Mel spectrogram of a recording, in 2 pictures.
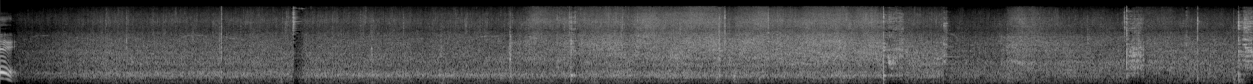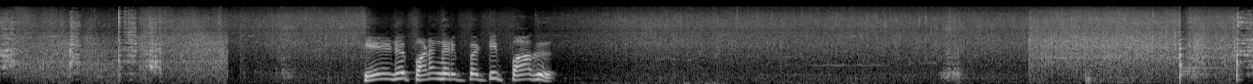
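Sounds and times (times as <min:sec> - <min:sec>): prawns sizzling in a wok: 0:00.0 - 0:25.0
metal ladle scraping a wok: 0:05.1 - 0:10.6, 0:11.2 - 0:11.7, 0:12.3 - 0:14.6, 0:21.9 - 0:22.2, 0:24.3 - 0:25.0.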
